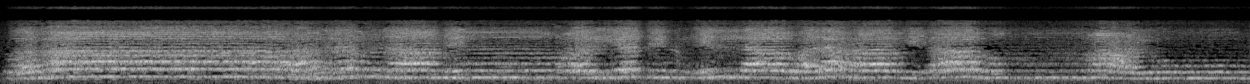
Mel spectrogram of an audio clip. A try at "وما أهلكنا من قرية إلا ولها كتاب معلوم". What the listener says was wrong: हमजा को आइन नहीं पढ़े फिर से.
